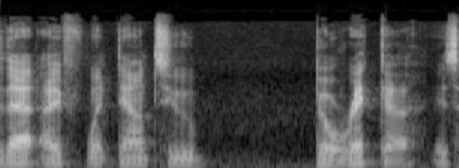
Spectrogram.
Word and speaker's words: Billerica: and then after that I went down to Billerica is how it's pronounced Massachusetts okay just in between Boston and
